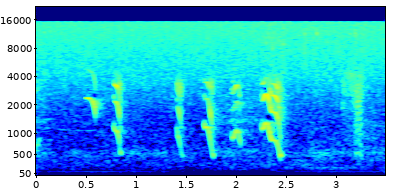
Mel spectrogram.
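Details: Four-day-old Scoshihuahua puppies, born 4 June 2013, lying with their mother; thin, high squeaks that slide downward in pitch, about seven short cries in quick succession with a soft final whine over a quiet background.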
